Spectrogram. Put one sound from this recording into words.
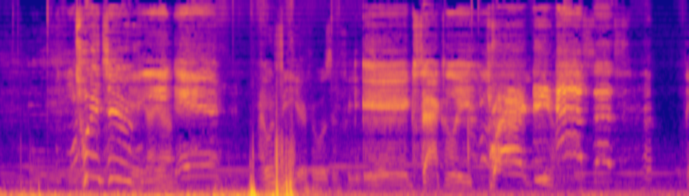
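A tablet speaker plays short voice clips.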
